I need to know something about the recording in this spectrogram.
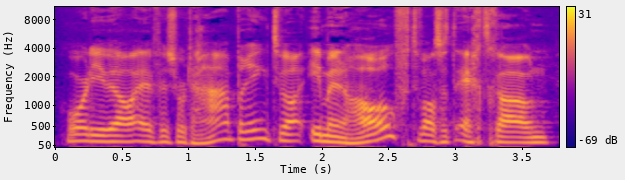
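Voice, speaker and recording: A man's voice: medium pitch, lively intonation, a little fast. Informal man in his fifties, podcast chat. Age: 50s.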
